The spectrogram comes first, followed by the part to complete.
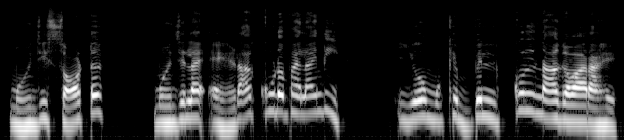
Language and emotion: Sindhi, disgusted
